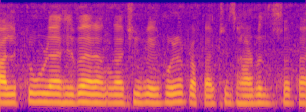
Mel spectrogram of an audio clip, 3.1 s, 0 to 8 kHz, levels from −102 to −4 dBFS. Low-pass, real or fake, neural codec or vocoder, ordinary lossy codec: 7.2 kHz; fake; vocoder, 22.05 kHz, 80 mel bands, HiFi-GAN; none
